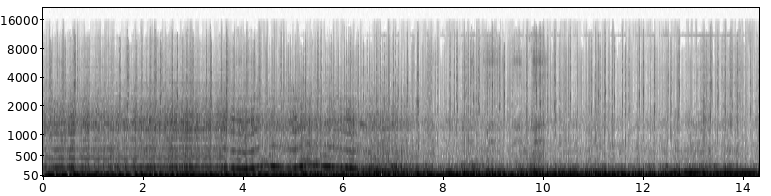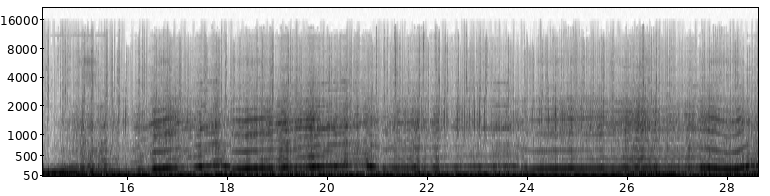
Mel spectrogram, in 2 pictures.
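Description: Honda K20 inline-four in a stripped Civic race car at full load on track, heard from inside the cabin. The engine note sits high, then falls away about a third of the way in as the car brakes and runs at low revs through a slow corner, then climbs hard again with two quick drops in pitch for upshifts.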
